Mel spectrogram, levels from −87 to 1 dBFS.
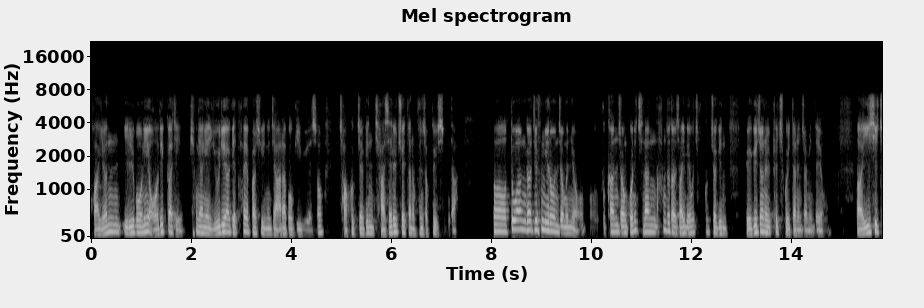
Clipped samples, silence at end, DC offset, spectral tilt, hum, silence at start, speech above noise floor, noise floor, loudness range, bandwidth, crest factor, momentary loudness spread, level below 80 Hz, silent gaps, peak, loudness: under 0.1%; 0 s; under 0.1%; -6 dB/octave; none; 0.05 s; 49 dB; -78 dBFS; 3 LU; 7.6 kHz; 18 dB; 10 LU; -66 dBFS; none; -12 dBFS; -30 LUFS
